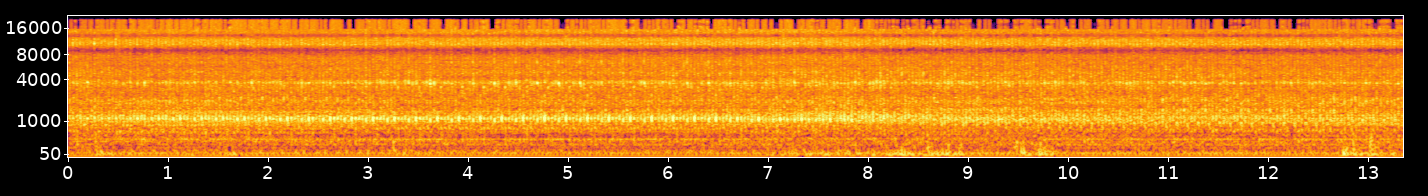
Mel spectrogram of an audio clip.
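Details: Mercedes Axor OM457 diesel, first start after full rebuild for abnormal engine knocks, fuel bled and filters replaced: big diesel idles steady and even with usual injector clatter, no odd knock; healthy.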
